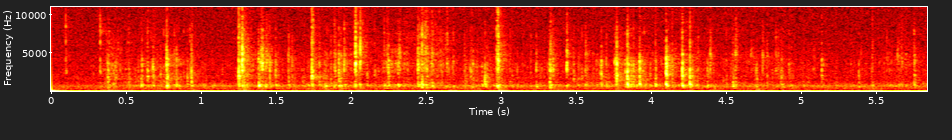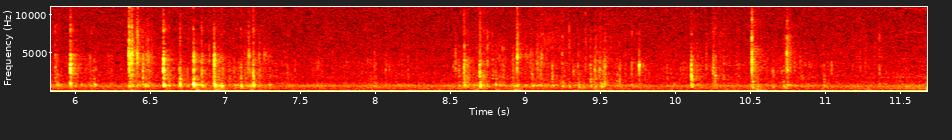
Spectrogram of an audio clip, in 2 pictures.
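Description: Typing on a computer keyboard: quick bursts of keystrokes, with a brief pause about two-thirds of the way through.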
